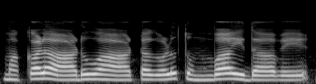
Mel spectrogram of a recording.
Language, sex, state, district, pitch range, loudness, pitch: Kannada, female, Karnataka, Bangalore, 210-245 Hz, -14 LUFS, 230 Hz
